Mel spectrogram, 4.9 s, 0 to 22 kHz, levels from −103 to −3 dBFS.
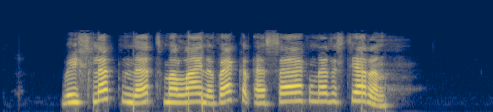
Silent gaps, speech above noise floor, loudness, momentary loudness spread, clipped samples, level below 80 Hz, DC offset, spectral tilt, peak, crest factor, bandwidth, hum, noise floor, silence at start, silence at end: none; 72 dB; -17 LUFS; 7 LU; under 0.1%; -60 dBFS; under 0.1%; -4 dB/octave; -2 dBFS; 16 dB; 7.6 kHz; none; -88 dBFS; 0.65 s; 1.05 s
